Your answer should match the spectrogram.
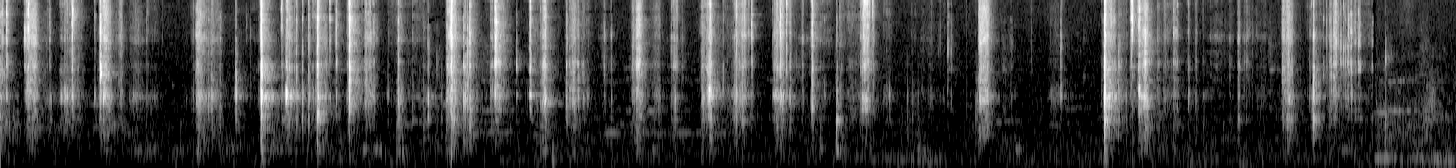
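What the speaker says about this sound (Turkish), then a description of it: "Makasla uçlarını düzeltiyoruz yamuklarını" Sharp, irregular snips and clicks of scissors trimming the cut edges of a plastic cola bottle, close up, with short gaps between cuts.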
